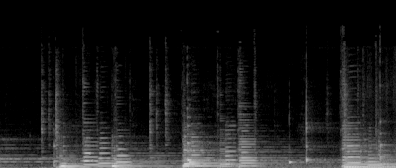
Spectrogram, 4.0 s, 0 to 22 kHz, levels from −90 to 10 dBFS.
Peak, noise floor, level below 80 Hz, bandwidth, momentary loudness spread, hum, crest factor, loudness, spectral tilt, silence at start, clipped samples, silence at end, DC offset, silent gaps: -4 dBFS; -42 dBFS; -44 dBFS; 11.5 kHz; 17 LU; none; 18 dB; -21 LUFS; -7.5 dB/octave; 0 s; under 0.1%; 0 s; under 0.1%; none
